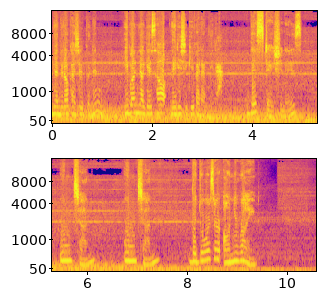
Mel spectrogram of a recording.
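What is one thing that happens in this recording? A train rumbles along the rails and slows to a stop.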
